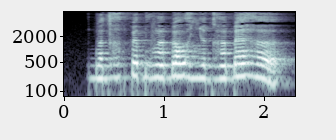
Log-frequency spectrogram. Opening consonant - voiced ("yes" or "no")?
yes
